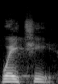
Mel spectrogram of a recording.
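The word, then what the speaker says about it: 危机: So it's Wei Qi is how they say it. And someone will write in and say, no, you said it wrong, which I probably did.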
